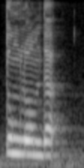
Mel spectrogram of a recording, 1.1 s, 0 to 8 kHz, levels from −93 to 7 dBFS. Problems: none marked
